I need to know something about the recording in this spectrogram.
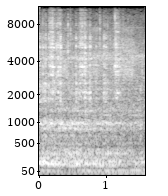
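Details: Jeep Patriot front-wheel-drive model, rear hub assembly: deep, continuous low rumble with a slight gritty edge, steady throughout. The rear hub bearing is worn out and is being replaced.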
